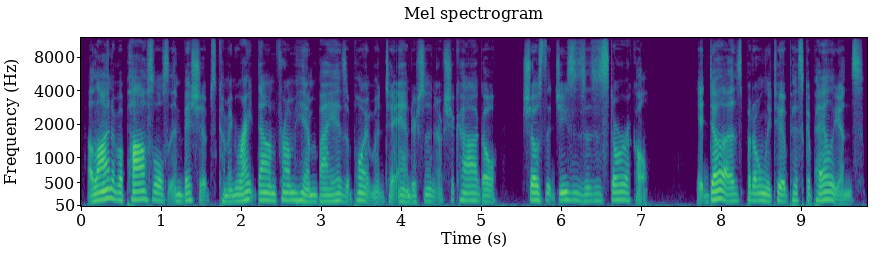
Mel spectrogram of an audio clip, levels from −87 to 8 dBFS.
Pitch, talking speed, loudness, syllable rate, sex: 140 Hz, 175 wpm, -22 LUFS, 5.4 syllables/s, female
